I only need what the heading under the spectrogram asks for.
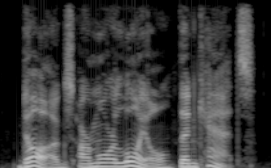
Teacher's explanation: The nouns and the adjective are content words here, so they are all emphasized.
